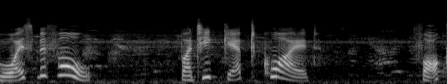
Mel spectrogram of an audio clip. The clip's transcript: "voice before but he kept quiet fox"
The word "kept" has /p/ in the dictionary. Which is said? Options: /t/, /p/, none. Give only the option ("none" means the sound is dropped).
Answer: /p/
